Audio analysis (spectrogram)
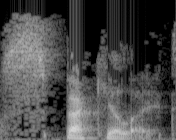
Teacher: Now, the verb has three syllables. The stress is on that first syllable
